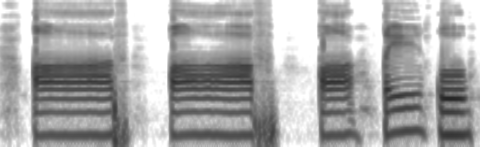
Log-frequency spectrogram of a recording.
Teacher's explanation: 4 নম্বর মাখরাজ জিহ্বার গোড়া, জিহ্বার গোড়া তার বরাবর উপরের তালুর সাথে লাগিয়ে একটি হরফ উচ্চারিত হবে কফ।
